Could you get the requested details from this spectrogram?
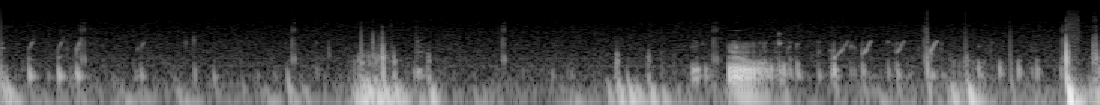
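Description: Irregular low gurgles and rumbles, some bubbling, from the stomach during digestion: ordinary active bowel sounds.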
